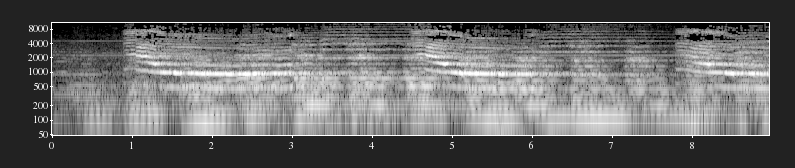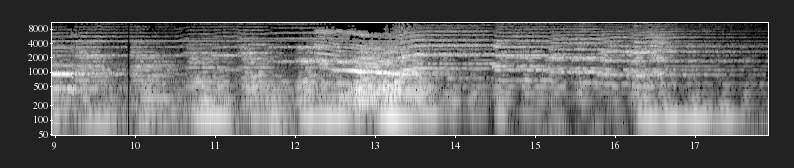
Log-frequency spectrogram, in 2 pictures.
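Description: A black cat on a wall wails in long, mournful meows, one after another. Each cry starts high and slides down in pitch, loud and drawn out.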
